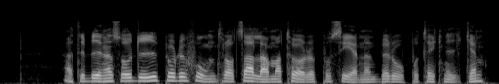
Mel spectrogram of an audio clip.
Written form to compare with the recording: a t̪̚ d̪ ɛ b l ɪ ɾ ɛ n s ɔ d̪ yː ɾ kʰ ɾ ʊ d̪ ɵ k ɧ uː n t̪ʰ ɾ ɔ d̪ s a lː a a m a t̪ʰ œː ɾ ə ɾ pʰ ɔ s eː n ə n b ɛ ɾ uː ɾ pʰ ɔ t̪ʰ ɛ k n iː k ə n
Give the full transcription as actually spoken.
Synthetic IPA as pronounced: a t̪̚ d̪ ɛ b l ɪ ɾ ɛ n s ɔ d̪ yː ɾ pʰ ɾ ʊ d̪ ɵ k ɧ uː n t̪ʰ ɾ ɔ t̪ s a lː a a m a t̪ʰ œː ɾ ə ɾ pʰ ɔ s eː n ə n b ɛ ɾ uː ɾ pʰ ɔ t̪ʰ ɛ k n iː k ə n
